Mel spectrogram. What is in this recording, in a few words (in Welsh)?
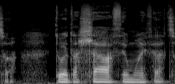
"llath", Welsh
